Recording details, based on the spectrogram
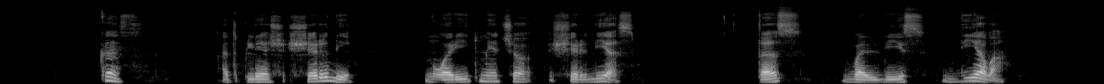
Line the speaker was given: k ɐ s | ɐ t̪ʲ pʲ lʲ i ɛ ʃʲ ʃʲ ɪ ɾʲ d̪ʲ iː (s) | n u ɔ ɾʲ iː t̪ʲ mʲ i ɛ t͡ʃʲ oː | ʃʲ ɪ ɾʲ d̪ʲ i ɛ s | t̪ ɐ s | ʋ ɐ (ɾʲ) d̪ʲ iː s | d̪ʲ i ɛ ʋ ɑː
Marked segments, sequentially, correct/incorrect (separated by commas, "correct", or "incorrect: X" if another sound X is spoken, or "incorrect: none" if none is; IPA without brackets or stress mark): incorrect: none, incorrect: lʲ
